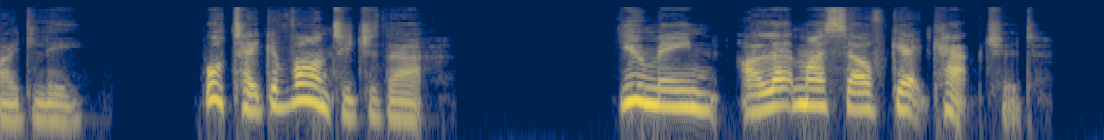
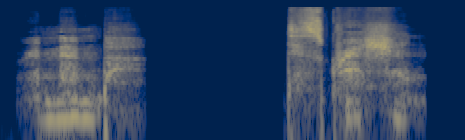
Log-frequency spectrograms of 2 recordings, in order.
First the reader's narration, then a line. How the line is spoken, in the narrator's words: whispered Cassiel in her mind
